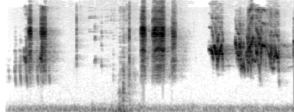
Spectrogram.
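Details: Happy budgie chirping in bursts of bright, high warbling notes, with short pauses between clusters and a steady low hum underneath.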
